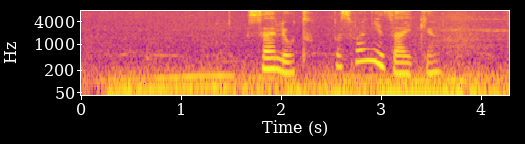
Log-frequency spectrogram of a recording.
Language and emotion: Russian, positive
